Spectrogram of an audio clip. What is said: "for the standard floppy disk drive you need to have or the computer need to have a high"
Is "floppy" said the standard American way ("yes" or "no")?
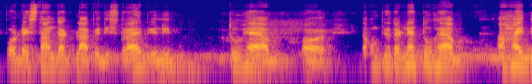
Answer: no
